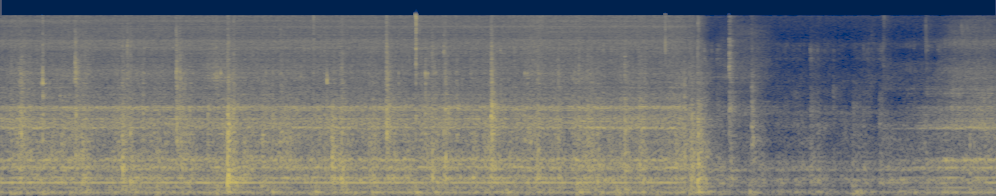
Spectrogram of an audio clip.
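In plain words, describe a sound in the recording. Small objects knock and tap against a washing machine drum.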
